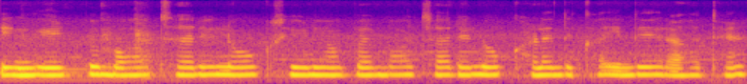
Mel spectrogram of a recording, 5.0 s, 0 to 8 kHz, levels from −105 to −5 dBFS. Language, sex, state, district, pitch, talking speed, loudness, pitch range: Hindi, female, Bihar, Supaul, 230 Hz, 190 wpm, -15 LUFS, 225-235 Hz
